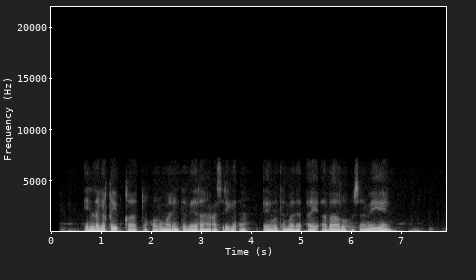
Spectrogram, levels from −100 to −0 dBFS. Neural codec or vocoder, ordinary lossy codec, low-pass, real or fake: none; none; 7.2 kHz; real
